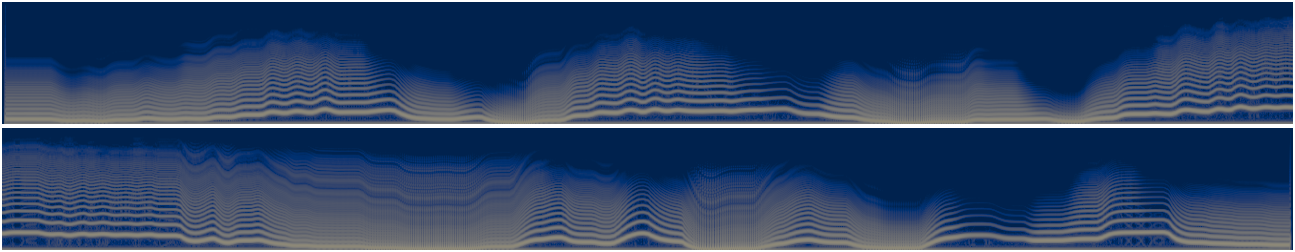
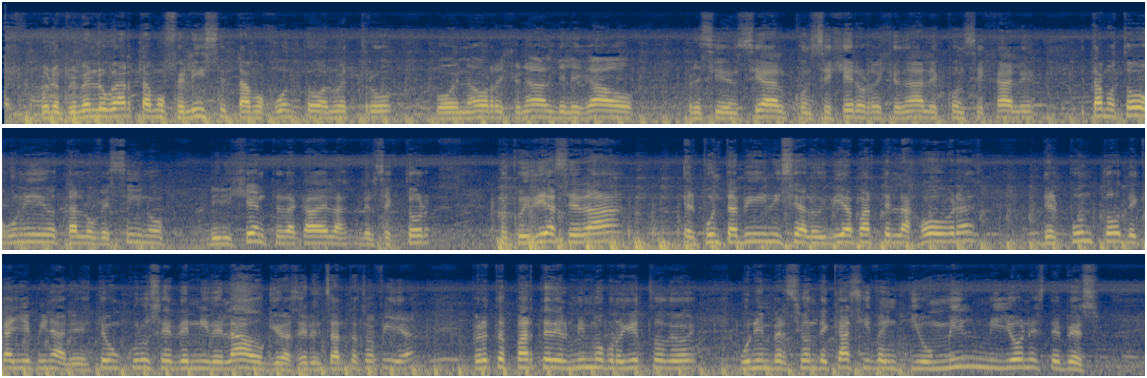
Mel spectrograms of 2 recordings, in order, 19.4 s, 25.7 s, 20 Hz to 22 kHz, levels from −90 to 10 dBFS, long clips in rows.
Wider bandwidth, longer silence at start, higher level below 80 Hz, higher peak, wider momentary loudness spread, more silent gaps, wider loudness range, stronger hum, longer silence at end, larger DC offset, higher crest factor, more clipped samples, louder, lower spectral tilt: second, 14.5 kHz vs 16.5 kHz; about the same, 0 s vs 0 s; second, -46 dBFS vs -30 dBFS; second, -26 dBFS vs -2 dBFS; second, 3 LU vs 9 LU; neither; about the same, 2 LU vs 3 LU; neither; about the same, 0 s vs 0 s; first, 0.7% vs under 0.1%; second, 10 dB vs 16 dB; neither; second, -37 LUFS vs -17 LUFS; about the same, -6.5 dB/octave vs -6.5 dB/octave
